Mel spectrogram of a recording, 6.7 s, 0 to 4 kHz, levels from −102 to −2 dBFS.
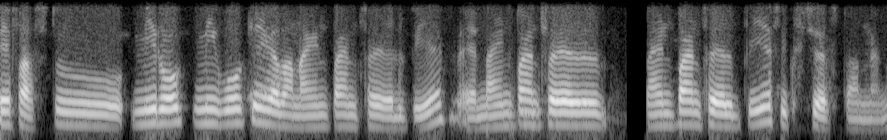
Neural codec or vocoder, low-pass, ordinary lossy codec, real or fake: none; 3.6 kHz; Opus, 64 kbps; real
